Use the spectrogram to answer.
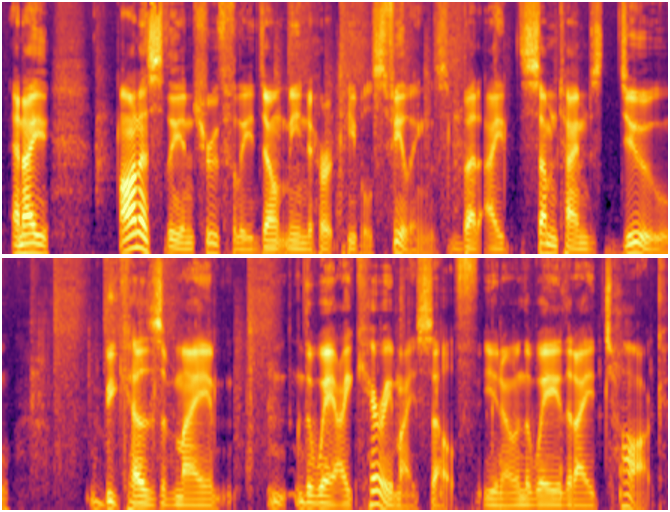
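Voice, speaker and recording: A man, a teacher, chatting casually in a deep voice with a downward, newscaster-like inflection that sounds authoritative. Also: a little mellow. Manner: rambling with restarts and chuckles. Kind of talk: casual chat.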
